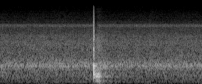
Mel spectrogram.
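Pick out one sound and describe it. A dead branch knocks sharply once as it is handled.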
